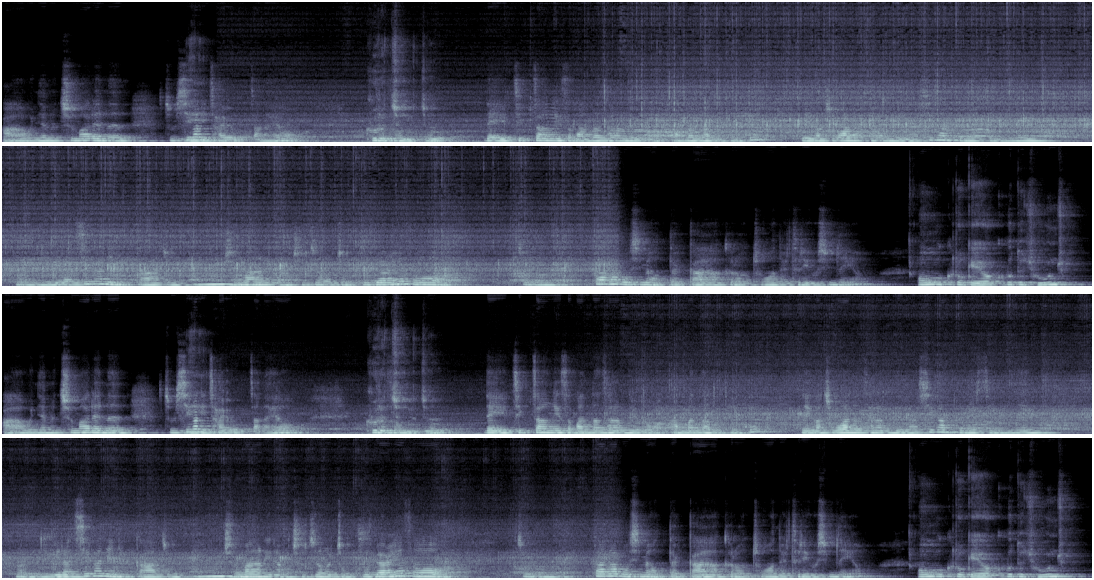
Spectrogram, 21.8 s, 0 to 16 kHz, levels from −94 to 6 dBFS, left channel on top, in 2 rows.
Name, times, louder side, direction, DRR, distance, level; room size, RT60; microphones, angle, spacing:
voice 1, 0.0-3.4 3.7-4.4 4.8-7.6 8.0-12.7 13.2-15.4 16.0-16.5 16.8-19.5, right 2 dB, 40° right, 5 dB, 1.1 m, -21 dB
voice 2, 1.8-2.1 3.6-4.4 12.8-13.3 20.1-21.5, equal, ahead, 3 dB, 0.7 m, -20 dB
sound 1, 2.1-17.1, left 4 dB, 45° left, 1.3 m, -32 dB
14.0 x 5.4 x 4.9 m, 0.78 s
head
